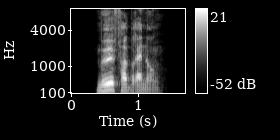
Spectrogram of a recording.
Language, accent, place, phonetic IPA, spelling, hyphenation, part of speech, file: German, Germany, Berlin, [ˈmʏlfɛɐ̯ˌbʁɛnʊŋ], Müllverbrennung, Müll‧ver‧bren‧nung, noun, De-Müllverbrennung.ogg
- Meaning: waste incineration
